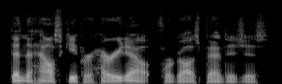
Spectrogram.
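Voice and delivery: plain reading voice

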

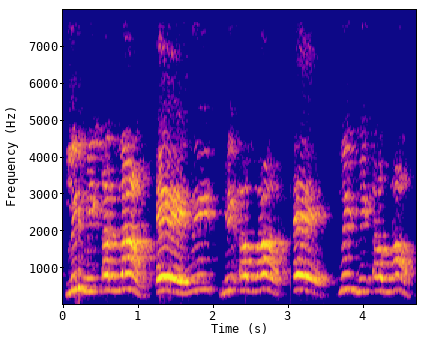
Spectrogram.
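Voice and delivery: drawn-out, high mocking leave me alone; mock sing-song. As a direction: stretch it out like a taunting chant. Mocking the clip, sing-song repeat.

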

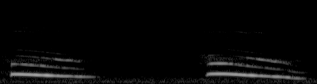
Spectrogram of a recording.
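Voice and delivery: loud, high, falling hoots; drawn-out storybook owl call. Acted. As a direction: hoot like an owl. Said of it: "asked the owl".

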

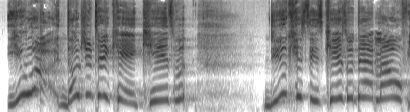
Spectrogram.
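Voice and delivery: high-pitched, stammering incredulity; stunned disbelief. Retold or imitated. Retelling being stuck for words with client, stunned. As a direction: stumble into a high, appalled question. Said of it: "I was so stuck".

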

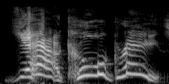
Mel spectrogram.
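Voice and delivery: high, loud group shout; shouted cheer. Acted. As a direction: shout it together with joy. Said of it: "shouted everyone together".

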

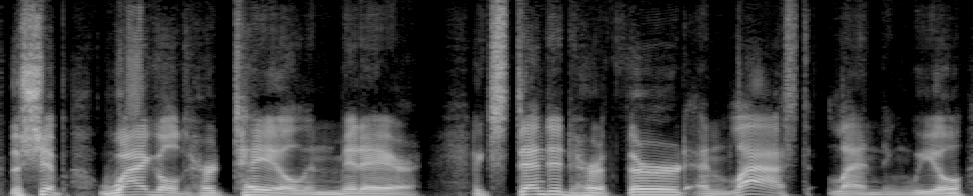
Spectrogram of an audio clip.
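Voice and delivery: ordinary delivery

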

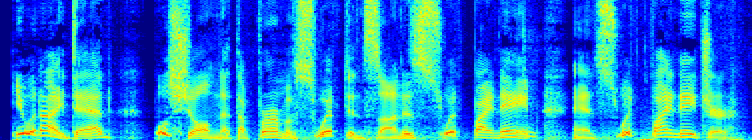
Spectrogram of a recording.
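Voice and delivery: Tom, fired up and youthful; eager young Tom. Acted.

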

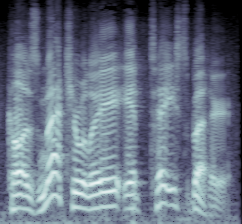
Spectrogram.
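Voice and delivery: bright, high-pitched pitchman selling soda; eager old-time commercial voice; radio ad read. Acted. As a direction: sell it like a vintage announcer. Commercial read inside radio show.

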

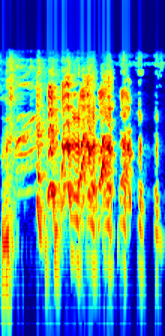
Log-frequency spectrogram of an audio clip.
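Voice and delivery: big loud laugh; loud burst of laughter. Real, not acted. Laughing at own reading.

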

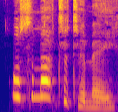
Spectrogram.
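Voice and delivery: worried question starting high; anxious. A narrator's reading. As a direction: ask with concern, pitch jumping up then dropping. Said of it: "said George anxiously".

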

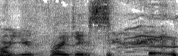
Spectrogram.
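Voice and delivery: loud, slow, laughing disbelief; laughing shout of disbelief. Real, not acted. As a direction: shout it through laughter, amazed. Hears the dog was home.

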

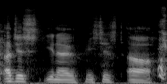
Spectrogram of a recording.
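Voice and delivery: usual speaking voice

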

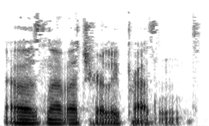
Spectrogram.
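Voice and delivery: very soft, inward repetition; quiet, sober admission; slow, reflective. Real, not acted. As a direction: let the truth land, barely voiced above a murmur. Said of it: "say it again really slowly and".

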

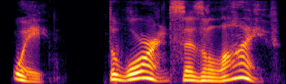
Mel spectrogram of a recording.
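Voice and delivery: alarmed protest. A narrator's reading. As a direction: object in sudden alarm. Condemned corsair protests.

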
